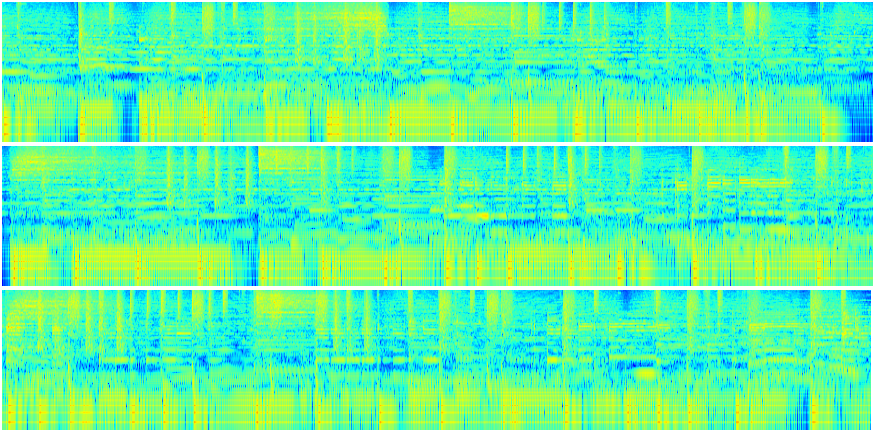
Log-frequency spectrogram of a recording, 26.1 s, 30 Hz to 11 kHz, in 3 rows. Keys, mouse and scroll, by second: 5.7 KP_1, 6.2 z, 6.9-7.2 scroll down 1, 7.2 g, 8.0 click, 10.5 scroll down 1, 10.7 Tab, 11.0-11.4 scroll up 1, 11.4 click, 12.4 g, 16.0 shift+click, 17.6 shift+a, 19.9 click, 21.1 r, 25.4 KP_Enter, 25.9 Tab.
